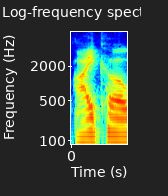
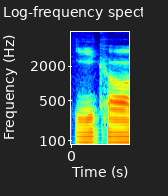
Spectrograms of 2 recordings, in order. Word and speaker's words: Ico: a decent game this Ico which is actually pronounced Eco according to this uh right up here uh that one was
